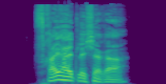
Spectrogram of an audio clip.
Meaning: inflection of freiheitlich: 1. strong/mixed nominative masculine singular comparative degree 2. strong genitive/dative feminine singular comparative degree 3. strong genitive plural comparative degree
- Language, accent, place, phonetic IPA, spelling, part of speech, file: German, Germany, Berlin, [ˈfʁaɪ̯haɪ̯tlɪçəʁɐ], freiheitlicherer, adjective, De-freiheitlicherer.ogg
